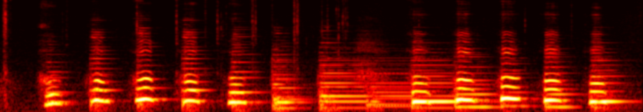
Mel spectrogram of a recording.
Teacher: nós vamos fazer um som de ru, ru, ru, como se tivesse um H com som de R na frente da vogal U. Ru, ru, ru, ru, ru.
